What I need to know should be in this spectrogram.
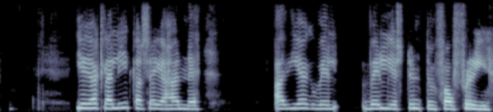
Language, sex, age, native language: Icelandic, female, 6, Icelandic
